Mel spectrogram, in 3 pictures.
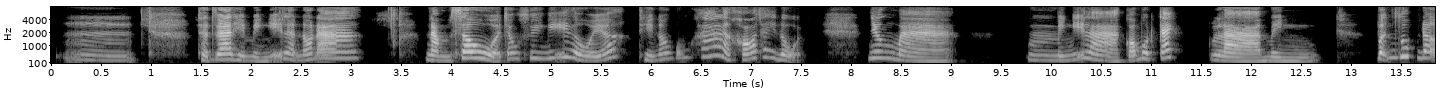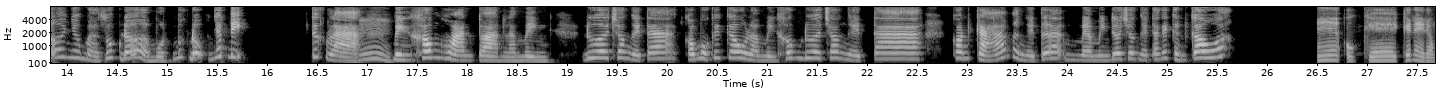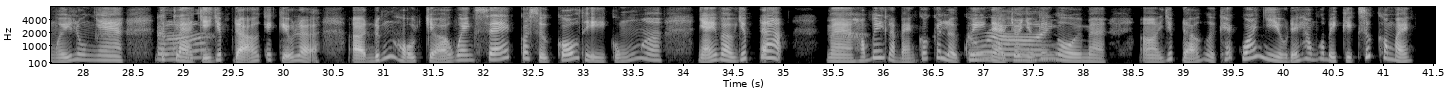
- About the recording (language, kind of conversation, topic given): Vietnamese, podcast, Làm thế nào để tránh bị kiệt sức khi giúp đỡ quá nhiều?
- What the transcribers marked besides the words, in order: tapping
